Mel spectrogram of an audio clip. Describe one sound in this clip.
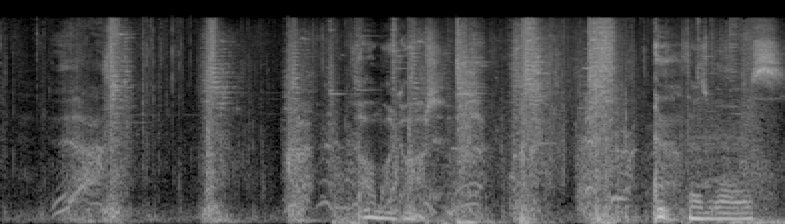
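Blades swing and strike in a fight.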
